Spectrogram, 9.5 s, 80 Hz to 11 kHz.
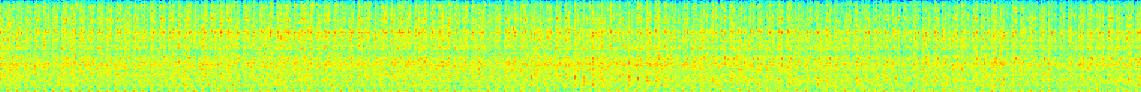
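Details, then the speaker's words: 1939 Lauson RSM 1hp marine inboard, air-cooled single-cylinder (5.9 cu in, rated 2300 rpm), audio-tuned straight pipe: even, rapid popping at steady speed with sharp exhaust bark, no knocks or misses; healthy. "It's got an audio tuned straight pipe, and it runs good."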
